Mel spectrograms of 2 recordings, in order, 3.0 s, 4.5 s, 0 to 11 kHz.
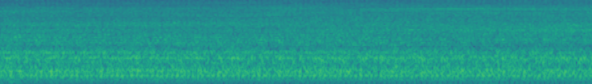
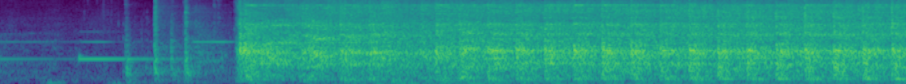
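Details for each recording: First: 2006 Mitsubishi Lancer ES, left unused in a storage unit about 4–5 years with five-year-old fuel, first start: steady even idle with smooth hiss, no ticking or knocking; runs cleanly. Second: 2006 Mitsubishi Lancer ES sitting about four to five years in storage: steady rhythmic cranking, spins over freely (not hydrolocked) but never catches; crank no start, owner suspects five-year-old bad gas.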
